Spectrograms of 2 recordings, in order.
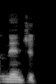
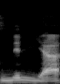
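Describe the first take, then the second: First: The middle consonant is a 'j' sound. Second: The middle consonant is a 'y' sound. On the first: The speaker calls it wrong. "but it's not Ninja Tyberg" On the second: The speaker calls it right. "It's Ninya"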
